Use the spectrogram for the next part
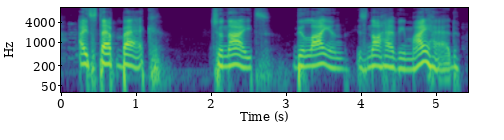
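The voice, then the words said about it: Russian-accented English. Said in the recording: “my Russian accent of unknown origins”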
